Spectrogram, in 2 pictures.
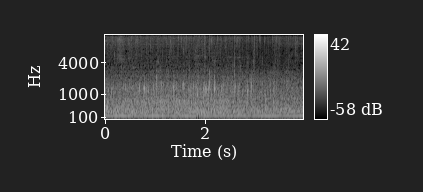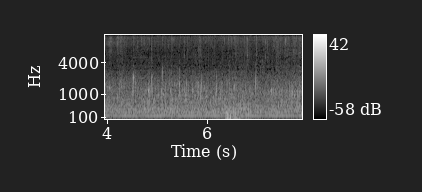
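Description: Chicken curry with potatoes and carrots boiling in a pot, a steady close bubbling and gurgling that continues throughout with a low hum beneath.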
